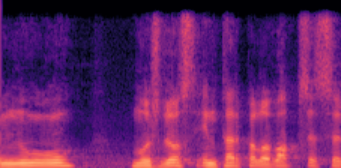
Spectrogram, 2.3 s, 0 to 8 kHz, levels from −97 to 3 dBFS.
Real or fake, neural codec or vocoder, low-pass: fake; codec, 16 kHz in and 24 kHz out, 0.6 kbps, FocalCodec, streaming, 4096 codes; 7.2 kHz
